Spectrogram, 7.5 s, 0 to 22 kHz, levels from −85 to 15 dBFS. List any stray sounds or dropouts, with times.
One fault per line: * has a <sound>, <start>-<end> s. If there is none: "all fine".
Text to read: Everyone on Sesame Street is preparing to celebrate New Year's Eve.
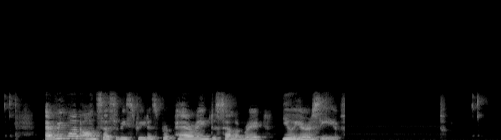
all fine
